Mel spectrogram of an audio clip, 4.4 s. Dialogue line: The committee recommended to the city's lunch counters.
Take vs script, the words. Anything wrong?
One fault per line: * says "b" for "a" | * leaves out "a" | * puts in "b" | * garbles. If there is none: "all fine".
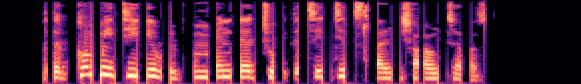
all fine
